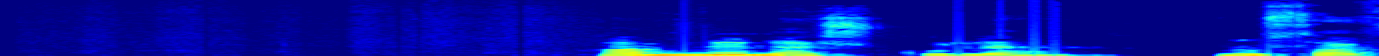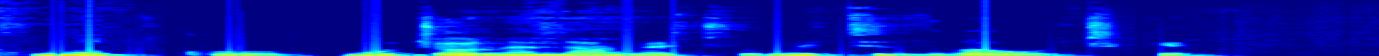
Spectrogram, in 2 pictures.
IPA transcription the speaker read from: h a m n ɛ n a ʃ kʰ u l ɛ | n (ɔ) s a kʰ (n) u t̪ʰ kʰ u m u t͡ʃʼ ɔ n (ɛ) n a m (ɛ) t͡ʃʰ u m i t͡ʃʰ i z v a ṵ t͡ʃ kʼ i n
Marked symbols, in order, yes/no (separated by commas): no, no, yes, yes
